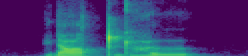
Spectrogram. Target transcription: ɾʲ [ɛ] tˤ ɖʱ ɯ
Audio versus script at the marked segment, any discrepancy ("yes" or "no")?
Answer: no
